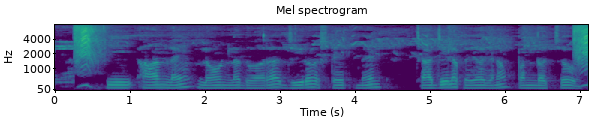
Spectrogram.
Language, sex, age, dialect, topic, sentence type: Telugu, male, 18-24, Southern, banking, statement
